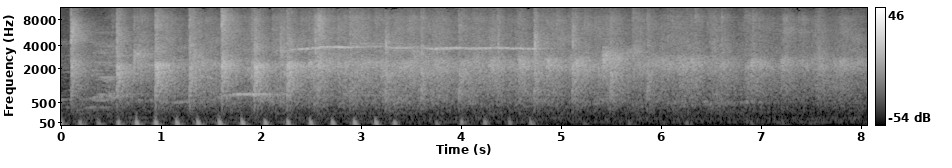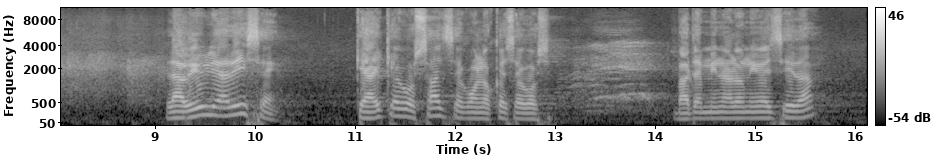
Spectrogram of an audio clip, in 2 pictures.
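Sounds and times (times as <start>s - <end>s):
applause in a church: 0.0s - 9.5s
speech: 9.1s - 10.3s, 11.0s - 13.1s, 14.2s - 15.7s.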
